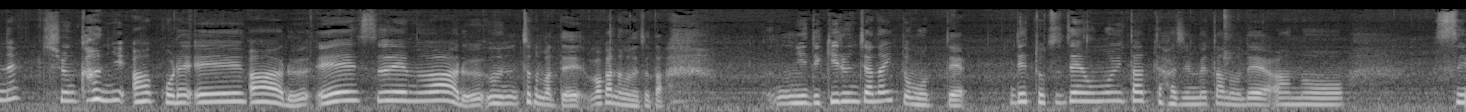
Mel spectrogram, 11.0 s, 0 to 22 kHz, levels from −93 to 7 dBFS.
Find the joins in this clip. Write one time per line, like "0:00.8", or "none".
0:01.9

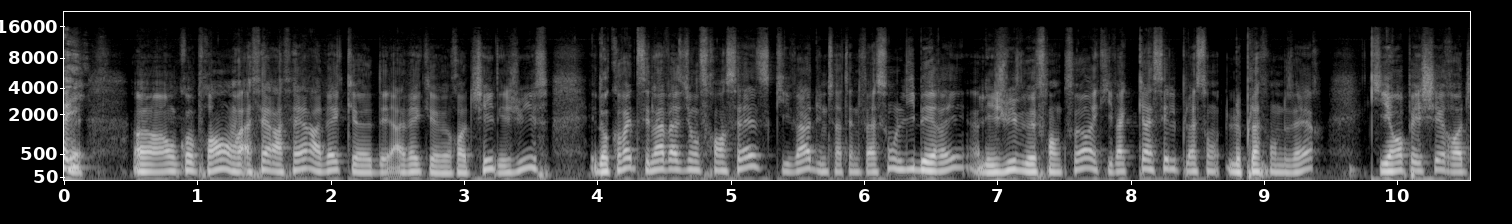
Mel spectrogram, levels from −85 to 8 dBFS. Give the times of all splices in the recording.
0:03.2
0:06.9

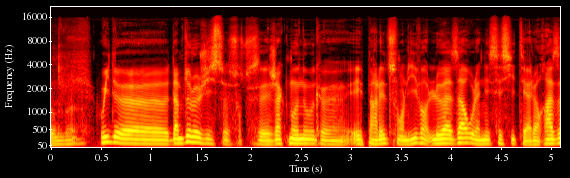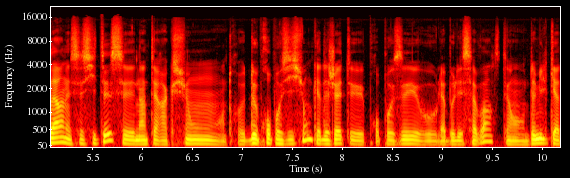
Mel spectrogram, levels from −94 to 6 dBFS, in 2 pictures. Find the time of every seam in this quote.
0:02.6

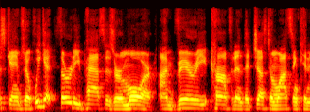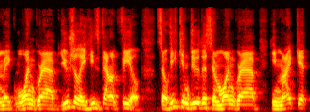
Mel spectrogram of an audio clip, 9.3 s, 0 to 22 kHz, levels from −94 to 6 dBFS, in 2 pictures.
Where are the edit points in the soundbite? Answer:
0:02.3
0:03.1
0:06.2

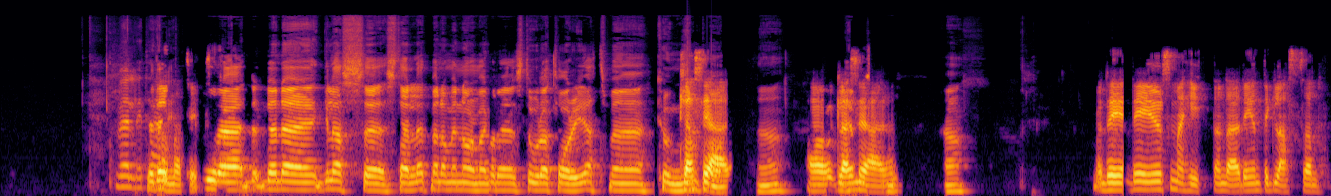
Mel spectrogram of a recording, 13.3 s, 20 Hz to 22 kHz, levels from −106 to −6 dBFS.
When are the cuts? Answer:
0:04.9
0:06.5
0:07.4
0:11.2
0:11.6

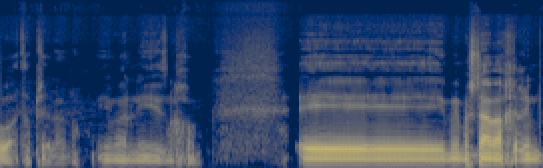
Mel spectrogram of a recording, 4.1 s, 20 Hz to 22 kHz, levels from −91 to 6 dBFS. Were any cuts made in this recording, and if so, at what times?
0:01.2

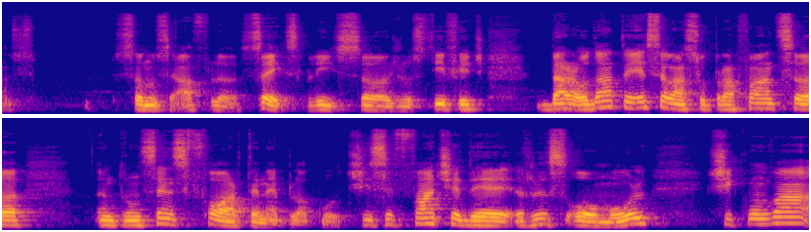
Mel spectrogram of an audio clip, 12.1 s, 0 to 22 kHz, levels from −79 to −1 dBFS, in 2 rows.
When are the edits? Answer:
none

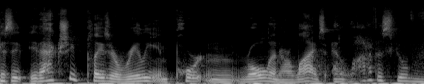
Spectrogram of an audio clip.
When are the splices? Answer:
none

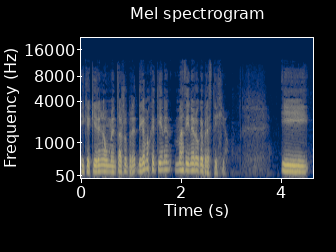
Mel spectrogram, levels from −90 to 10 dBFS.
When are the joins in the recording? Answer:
none

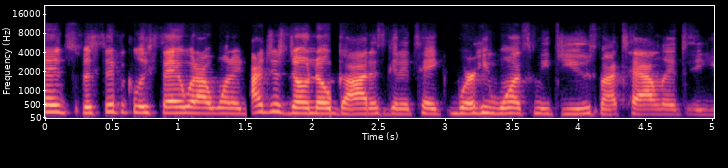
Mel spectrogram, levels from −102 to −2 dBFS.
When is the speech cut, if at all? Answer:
0:01.5
0:02.1
0:03.0
0:03.8

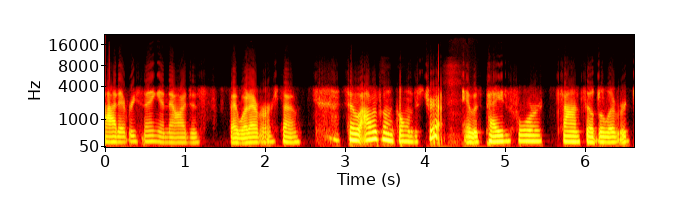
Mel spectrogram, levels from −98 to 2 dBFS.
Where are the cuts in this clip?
none

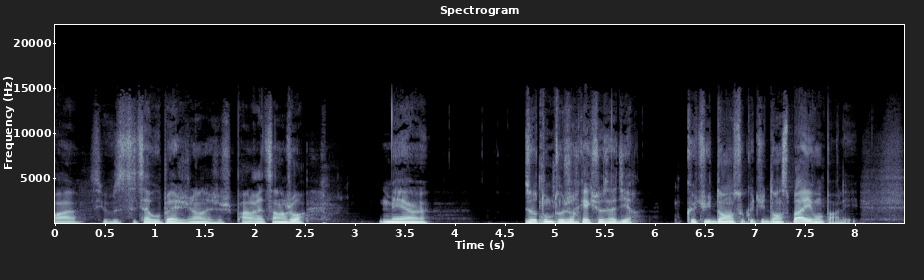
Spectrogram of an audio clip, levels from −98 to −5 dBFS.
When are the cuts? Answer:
0:04.7

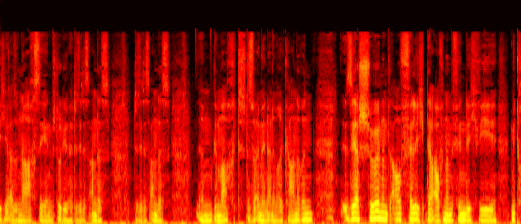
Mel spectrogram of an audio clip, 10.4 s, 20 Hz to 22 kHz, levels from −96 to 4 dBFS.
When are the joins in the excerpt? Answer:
0:02.7
0:08.5

